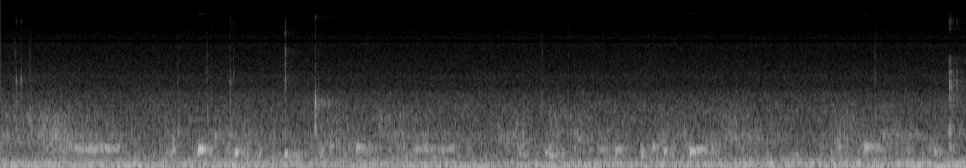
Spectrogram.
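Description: Water rumbles low and muffled all around.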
